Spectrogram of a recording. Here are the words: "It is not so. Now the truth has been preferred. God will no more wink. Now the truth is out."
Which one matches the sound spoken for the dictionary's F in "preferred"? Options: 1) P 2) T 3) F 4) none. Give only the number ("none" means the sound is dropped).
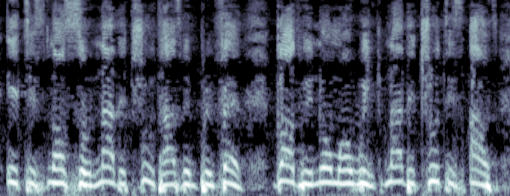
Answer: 1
